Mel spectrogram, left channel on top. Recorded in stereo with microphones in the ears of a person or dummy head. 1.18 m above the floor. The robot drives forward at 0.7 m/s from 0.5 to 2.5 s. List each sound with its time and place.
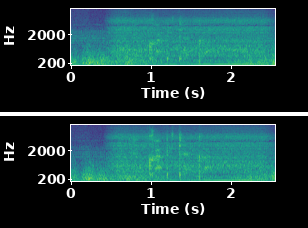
0.7 s whispering: 20° right (ahead or behind), 0.6 m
